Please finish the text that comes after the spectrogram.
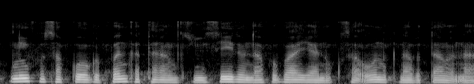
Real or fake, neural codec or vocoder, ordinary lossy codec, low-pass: fake; codec, 16 kHz, 4.8 kbps, FACodec; none; none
